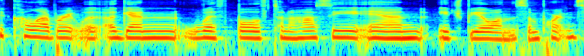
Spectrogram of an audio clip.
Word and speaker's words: Ta-Nehisi: Ta-Nehisi Coates. You're not saying it right either. – Yeah. – There's not two N's in there. – Ta-Nehisi. Sometimes I say it fast enough.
